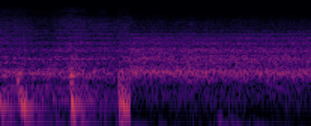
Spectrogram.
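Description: Music with a few drum hits in the first second, then a steady wash of noise.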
